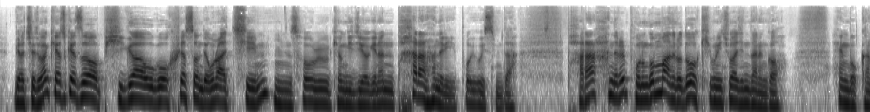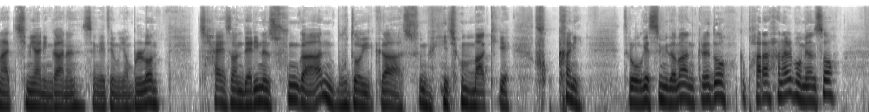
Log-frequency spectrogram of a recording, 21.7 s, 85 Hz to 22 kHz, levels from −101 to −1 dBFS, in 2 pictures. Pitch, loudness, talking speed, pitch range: 140 Hz, -15 LUFS, 335 characters per minute, 120-160 Hz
